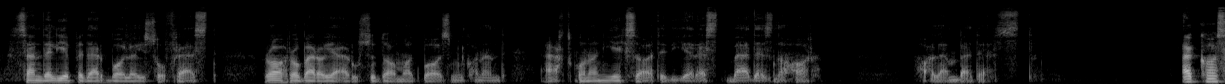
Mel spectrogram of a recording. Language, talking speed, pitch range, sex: Persian, 125 wpm, 85-105 Hz, male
